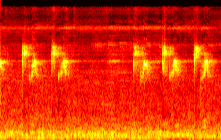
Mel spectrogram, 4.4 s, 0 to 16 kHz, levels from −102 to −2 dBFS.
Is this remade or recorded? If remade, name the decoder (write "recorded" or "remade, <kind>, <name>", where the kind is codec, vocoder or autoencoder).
remade, codec, SNAC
